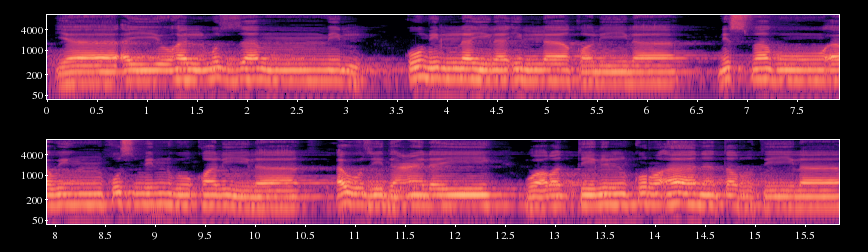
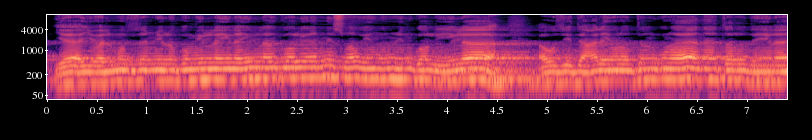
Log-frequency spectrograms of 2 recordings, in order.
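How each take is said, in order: First: It is recited slowly and carefully. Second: It is recited quickly and hurriedly. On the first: The reciter reflects on the meaning. The speaker calls it right. "pelan, tartil. ... kira-kira beginilah" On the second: The reciter misses the meaning. The speaker calls it wrong. "cuman kedengaran ujungnya aja"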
